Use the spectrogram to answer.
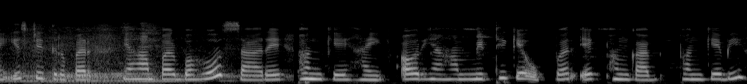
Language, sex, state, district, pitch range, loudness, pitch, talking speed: Hindi, female, Jharkhand, Sahebganj, 220-245 Hz, -30 LUFS, 235 Hz, 150 wpm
